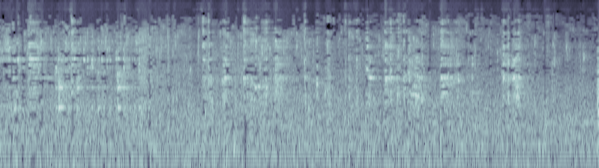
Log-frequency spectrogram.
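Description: A spatula stirring and scraping in a cooking pan, with repeated clinks of metal on metal.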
